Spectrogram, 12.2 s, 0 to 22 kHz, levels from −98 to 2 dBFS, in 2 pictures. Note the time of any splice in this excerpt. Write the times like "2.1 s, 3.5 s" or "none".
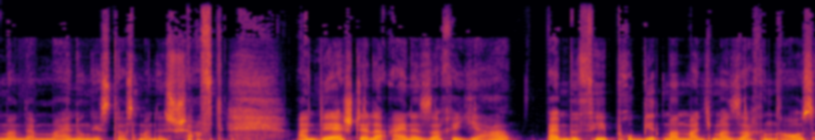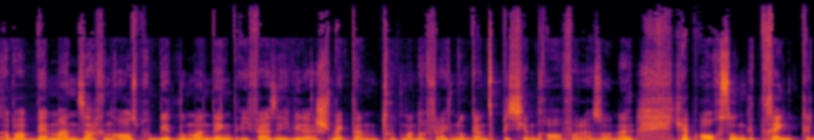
none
